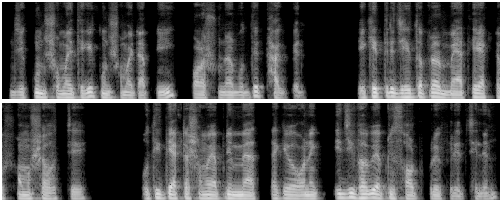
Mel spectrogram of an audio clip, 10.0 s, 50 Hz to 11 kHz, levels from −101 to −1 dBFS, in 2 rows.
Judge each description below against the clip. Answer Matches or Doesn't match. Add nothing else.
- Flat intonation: Doesn't match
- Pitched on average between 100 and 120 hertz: Matches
